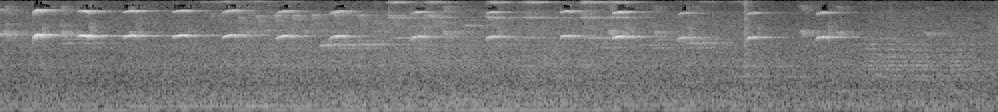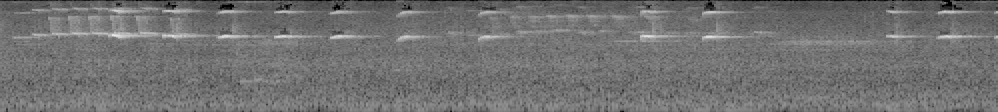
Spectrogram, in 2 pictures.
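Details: Loud chirping from an Indian squirrel: rapid series of short, high, whistled chips that come in clustered runs with brief pauses, set against constant low background rumble.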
